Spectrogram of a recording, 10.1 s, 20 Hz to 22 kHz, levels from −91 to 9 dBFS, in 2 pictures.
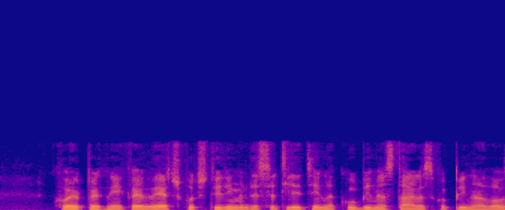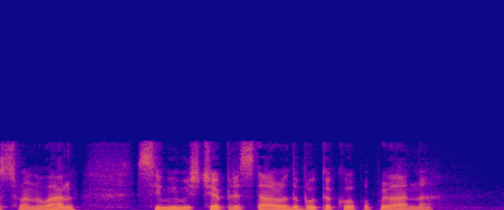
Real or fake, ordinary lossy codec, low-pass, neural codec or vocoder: fake; MP3, 48 kbps; 7.2 kHz; codec, 24 kHz, 1 kbps, SNAC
